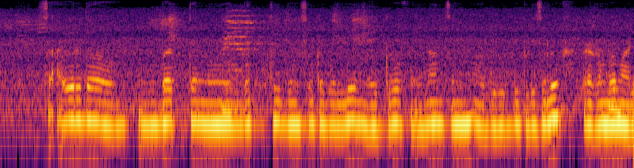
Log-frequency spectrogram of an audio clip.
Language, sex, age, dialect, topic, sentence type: Kannada, male, 18-24, Mysore Kannada, banking, statement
